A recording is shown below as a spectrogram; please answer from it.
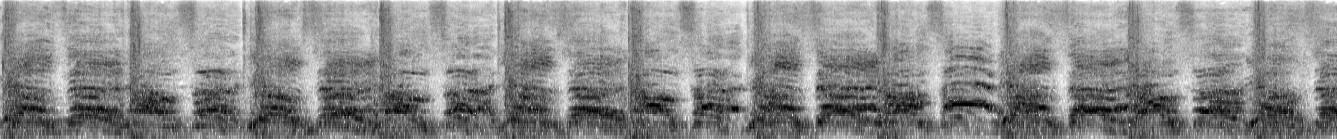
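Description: A group of men chanting a noha in unison, over a steady beat of sharp slaps from hands striking chests in matam.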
